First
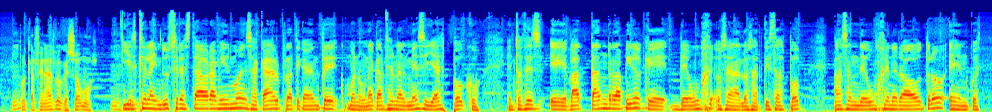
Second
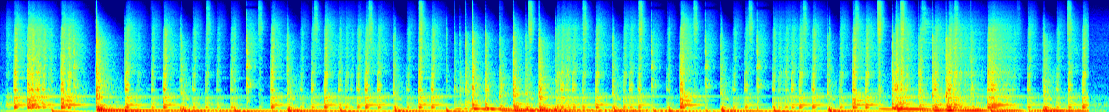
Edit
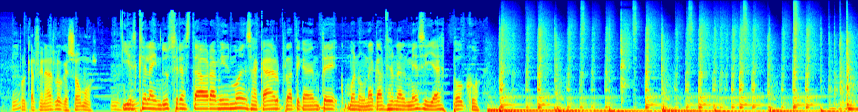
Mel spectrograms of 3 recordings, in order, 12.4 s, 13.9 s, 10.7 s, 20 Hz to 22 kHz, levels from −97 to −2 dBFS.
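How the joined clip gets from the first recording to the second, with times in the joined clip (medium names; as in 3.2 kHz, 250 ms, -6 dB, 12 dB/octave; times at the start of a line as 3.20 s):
first
6.09 s: go over to second from 1.41 s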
